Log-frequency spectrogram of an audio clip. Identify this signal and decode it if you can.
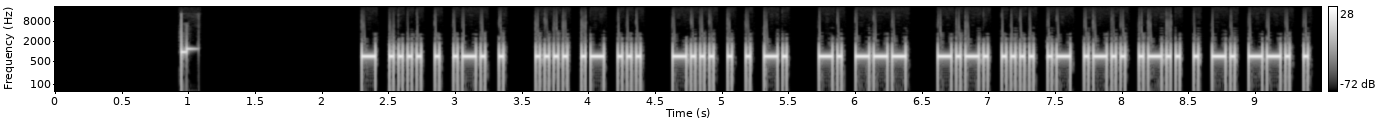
Morse code, heard as a keyed tone, about 34 wpm, 700 Hz. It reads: THERE HAS BEEN NO CHALLENGE
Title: Sentences from Top 1500 Words 35wpm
